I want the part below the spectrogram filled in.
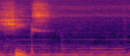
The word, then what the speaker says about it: Sikhs: Sikhs, did I say that right? – Sikhs. – Like Sheik Luch? – Like Sheik Luch.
